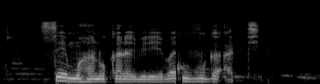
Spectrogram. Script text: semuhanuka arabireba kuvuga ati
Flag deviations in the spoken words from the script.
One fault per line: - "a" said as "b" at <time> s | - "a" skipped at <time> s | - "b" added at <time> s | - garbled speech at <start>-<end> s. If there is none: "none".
none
